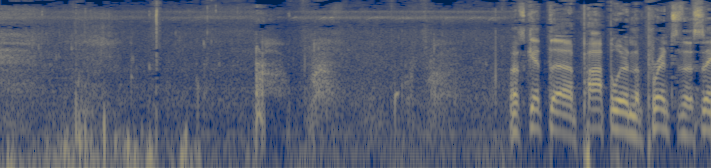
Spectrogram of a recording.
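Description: Water laps gently.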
